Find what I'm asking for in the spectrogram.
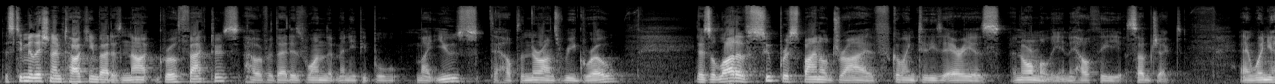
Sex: male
